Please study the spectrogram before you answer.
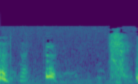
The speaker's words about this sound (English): Pardon me. Hello? Gesundheit.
